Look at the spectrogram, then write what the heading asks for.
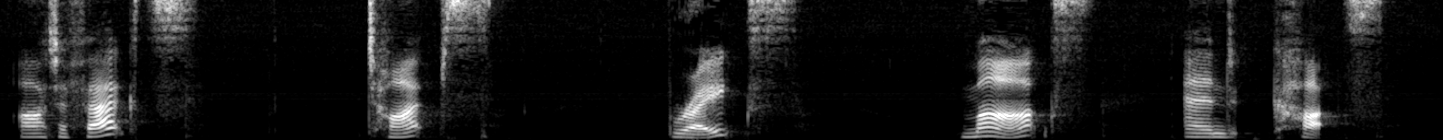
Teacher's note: The second way S is pronounced at the end of a word is s. It's pronounced this way after voiceless consonants. P, t, k, f and th.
